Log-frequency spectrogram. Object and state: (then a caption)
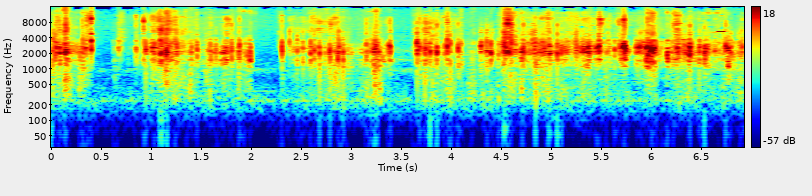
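Plastic portable recorder scratched and tapped with nails. Long pink acrylic nails scratch and tap near the metal mic grilles of a small black plastic Tascam portable recorder. The result is a dense, bright stream of crackly scratching and quick clicky taps, broken by a few short pauses, with almost no low end.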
